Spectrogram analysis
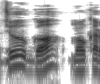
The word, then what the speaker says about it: যুগ্ম: আচ্ছা, তারপর ঘ ও ট মূর্ধন্য দন্তান্য ম ও ল বর্ণের সঙ্গে মফলা যুক্ত হলে ম এর উচ্চারণ অবিকৃত থাকে, যেমন যুগ্ম তরস্কার যু গ মৌকার ম যুগ্ম তন্ময় ত ন ম অন্তস্থিত।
